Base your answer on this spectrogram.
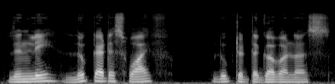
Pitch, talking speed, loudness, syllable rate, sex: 125 Hz, 160 wpm, -19 LUFS, 5.1 syllables/s, male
